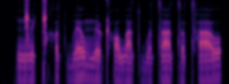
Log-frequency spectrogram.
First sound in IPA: ŋ͡ǁ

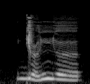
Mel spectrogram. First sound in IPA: ɟ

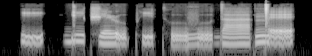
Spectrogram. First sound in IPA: ḭ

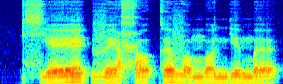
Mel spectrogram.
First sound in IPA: sʲ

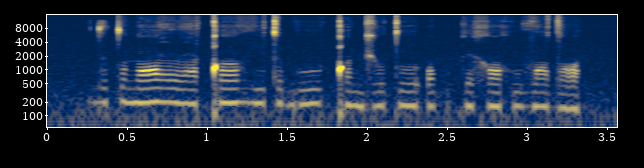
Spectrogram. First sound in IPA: d̪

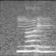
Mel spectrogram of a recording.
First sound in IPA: n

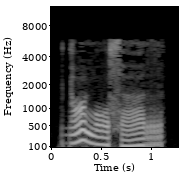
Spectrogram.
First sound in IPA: ɡ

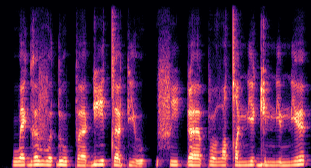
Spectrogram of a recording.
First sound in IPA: w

